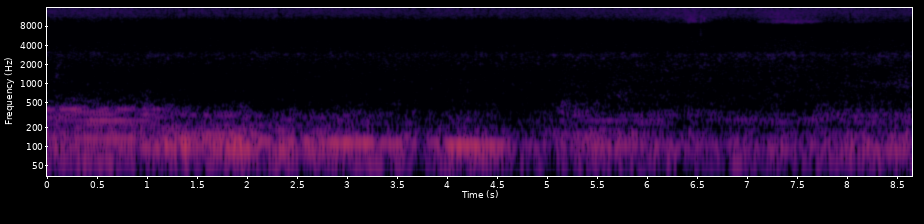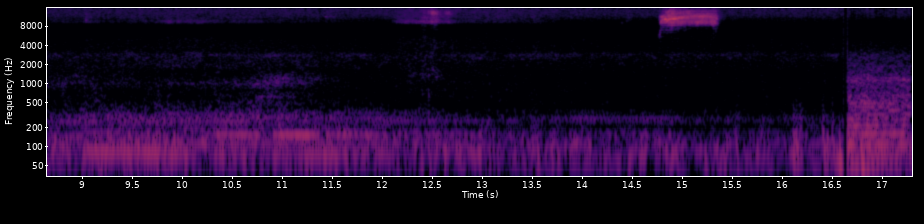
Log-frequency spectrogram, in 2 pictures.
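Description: A cat purrs loudly and steadily close by.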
